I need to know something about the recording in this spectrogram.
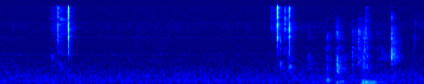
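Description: Computer clicking while working in the modelling program: a quick double click about half a second in, another double click near three seconds, then a few lighter clicks near the end.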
